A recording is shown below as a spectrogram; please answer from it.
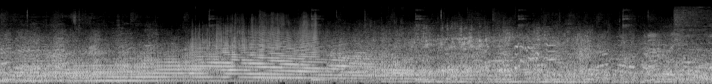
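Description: A propeller airplane engine drones steadily and loudly throughout, with shifting tonal bands like a plane passing overhead at an air show while voices talk underneath.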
